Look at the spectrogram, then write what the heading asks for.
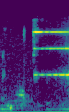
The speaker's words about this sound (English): I need my bell. I know. I got it somewhere.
